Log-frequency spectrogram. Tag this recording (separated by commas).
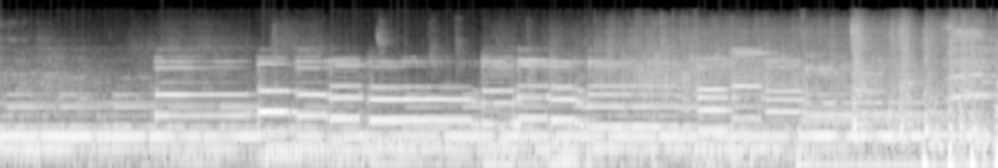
Music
